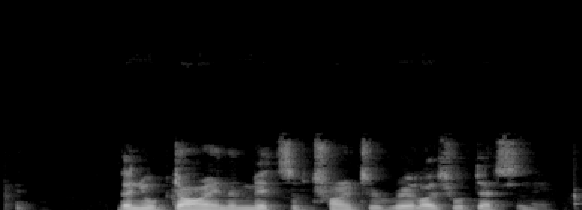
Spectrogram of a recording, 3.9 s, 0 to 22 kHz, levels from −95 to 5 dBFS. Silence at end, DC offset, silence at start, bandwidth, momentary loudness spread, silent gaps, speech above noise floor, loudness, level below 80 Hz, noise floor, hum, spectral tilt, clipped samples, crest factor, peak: 0 s; under 0.1%; 0.8 s; 7.8 kHz; 13 LU; none; 60 dB; -30 LUFS; -74 dBFS; -90 dBFS; none; -6.5 dB/octave; under 0.1%; 22 dB; -10 dBFS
